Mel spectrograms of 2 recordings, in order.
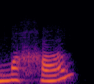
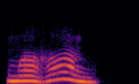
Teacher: сначала Прочитайте махан а затем более звонко Маган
